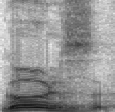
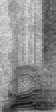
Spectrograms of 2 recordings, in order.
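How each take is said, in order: First: The word ends with a z sound. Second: The word ends with an s sound. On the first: The speaker calls it right. "జ్ అని రావాలి ఇక్కడ" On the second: The speaker calls it wrong. "గర్ల్స్ అనకూడదు"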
